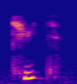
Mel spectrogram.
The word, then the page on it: d' Hüt: Bas-Rhin; Reichshoffen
